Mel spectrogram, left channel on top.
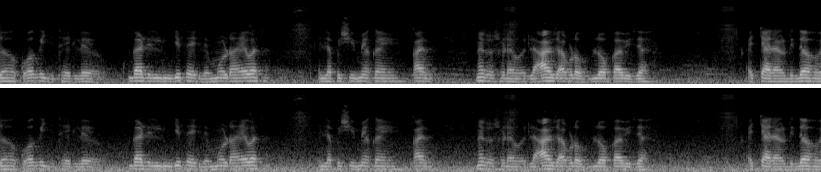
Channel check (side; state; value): right; noise; rumble, 5 dB below the sound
